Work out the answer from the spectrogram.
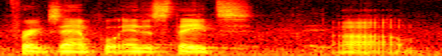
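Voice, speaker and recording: A man's voice: low-pitched, moderate pace. A man born in Guyana, a foundation founder speaking as a guest in a television interview, talking earnestly in long winding sentences with many restarts.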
